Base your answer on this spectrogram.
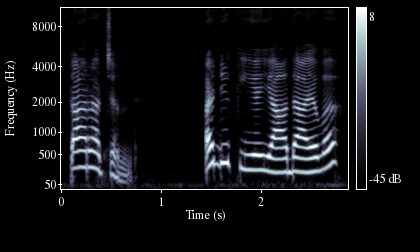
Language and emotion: Sindhi, neutral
